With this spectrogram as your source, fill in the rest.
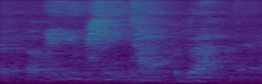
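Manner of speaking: very soft, hushed whisper. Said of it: "She's like".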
